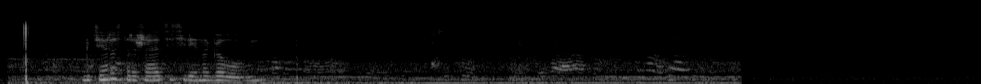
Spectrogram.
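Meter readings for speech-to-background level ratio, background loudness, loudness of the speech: 12.0 dB, −51.0 LKFS, −39.0 LKFS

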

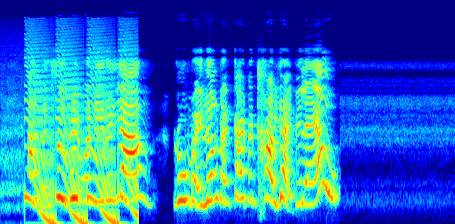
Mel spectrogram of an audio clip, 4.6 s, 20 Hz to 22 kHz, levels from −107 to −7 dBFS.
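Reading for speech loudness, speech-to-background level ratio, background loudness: −30.0 LKFS, 6.5 dB, −36.5 LKFS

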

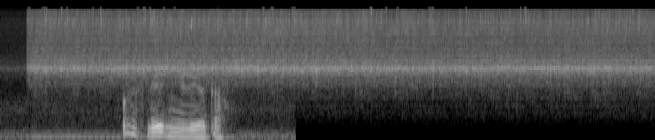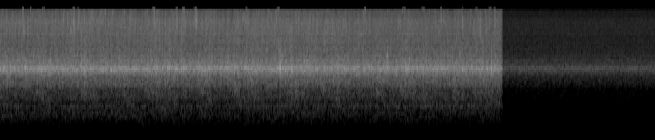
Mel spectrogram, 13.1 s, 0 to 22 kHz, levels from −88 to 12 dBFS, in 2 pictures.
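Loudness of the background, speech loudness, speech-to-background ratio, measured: −25.5 LKFS, −22.5 LKFS, 3.0 dB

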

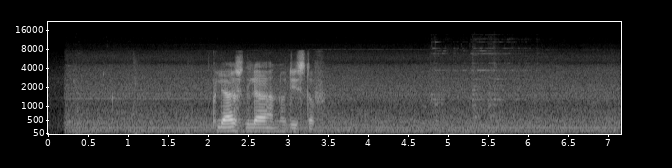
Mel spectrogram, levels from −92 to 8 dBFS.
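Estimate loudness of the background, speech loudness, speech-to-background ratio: −41.0 LKFS, −22.5 LKFS, 18.5 dB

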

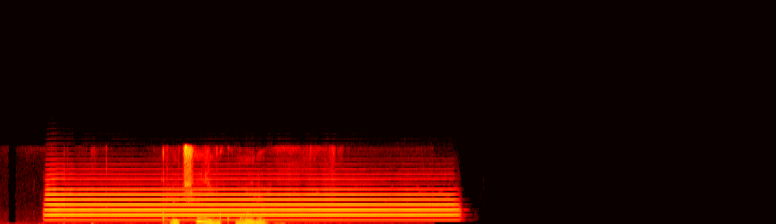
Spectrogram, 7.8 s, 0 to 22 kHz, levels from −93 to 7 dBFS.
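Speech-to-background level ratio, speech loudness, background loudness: −4.0 dB, −30.0 LKFS, −26.0 LKFS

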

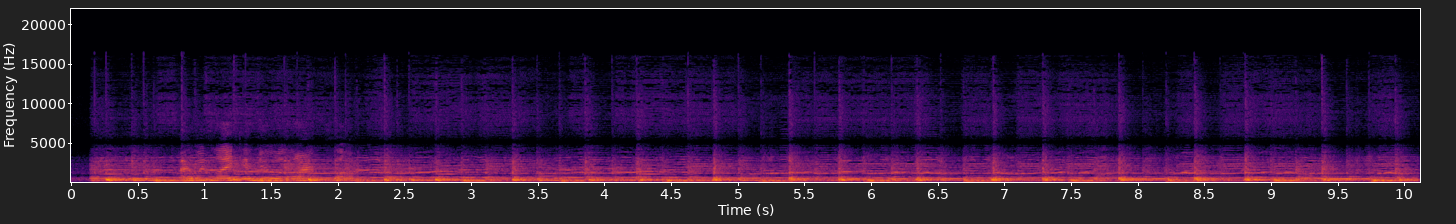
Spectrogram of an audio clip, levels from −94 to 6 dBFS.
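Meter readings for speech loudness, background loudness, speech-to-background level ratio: −32.5 LKFS, −32.0 LKFS, −0.5 dB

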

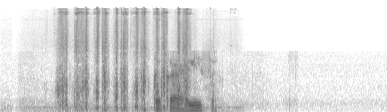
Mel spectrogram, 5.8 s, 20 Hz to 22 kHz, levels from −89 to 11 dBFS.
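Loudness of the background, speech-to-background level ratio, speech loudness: −31.5 LKFS, 0.5 dB, −31.0 LKFS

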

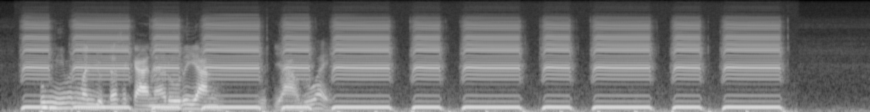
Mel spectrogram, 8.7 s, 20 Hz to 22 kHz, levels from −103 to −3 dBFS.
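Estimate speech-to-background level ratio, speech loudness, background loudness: −2.0 dB, −22.5 LKFS, −20.5 LKFS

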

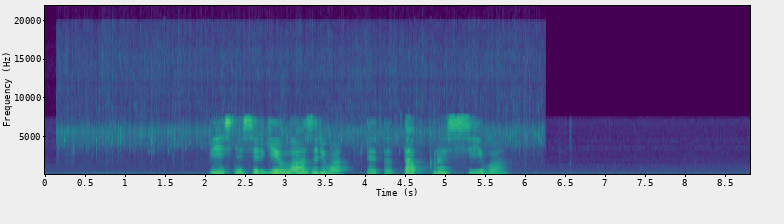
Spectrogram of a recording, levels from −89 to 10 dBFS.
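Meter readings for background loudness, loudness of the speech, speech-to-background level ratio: −41.0 LKFS, −23.0 LKFS, 18.0 dB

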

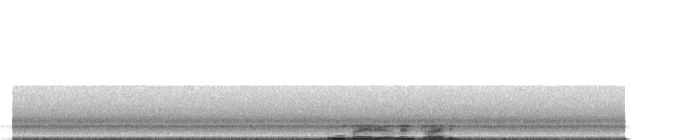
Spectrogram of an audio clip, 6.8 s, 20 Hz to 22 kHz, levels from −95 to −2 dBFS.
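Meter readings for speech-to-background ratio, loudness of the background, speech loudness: 14.5 dB, −36.5 LKFS, −22.0 LKFS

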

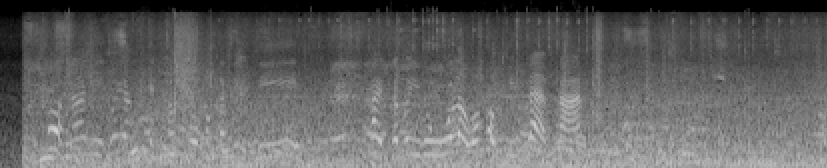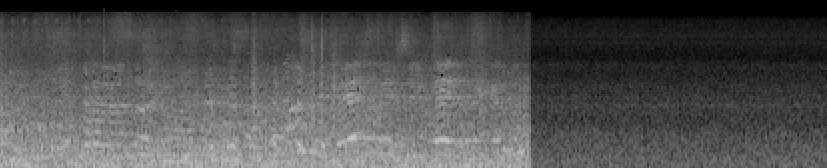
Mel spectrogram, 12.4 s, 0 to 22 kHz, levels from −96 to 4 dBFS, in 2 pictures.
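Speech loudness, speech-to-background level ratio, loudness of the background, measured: −27.0 LKFS, 0.0 dB, −27.0 LKFS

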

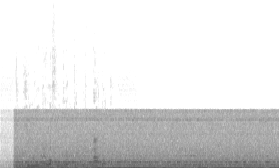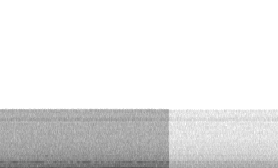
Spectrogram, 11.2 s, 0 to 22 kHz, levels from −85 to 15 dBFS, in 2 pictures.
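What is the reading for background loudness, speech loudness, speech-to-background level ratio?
−24.0 LKFS, −27.0 LKFS, −3.0 dB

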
